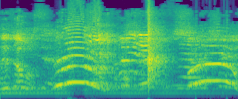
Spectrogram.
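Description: A live band's last sustained chord dies away about half a second in, and audience clapping follows, with two rising-and-falling voice calls and one sharp click.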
